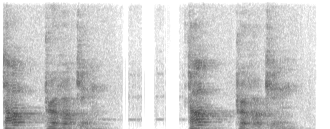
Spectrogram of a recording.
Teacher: So, we just say thought-provoking with T sound, but if we put together like complete words, the T sound at the end of the word thought isn't pronounced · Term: assimilation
